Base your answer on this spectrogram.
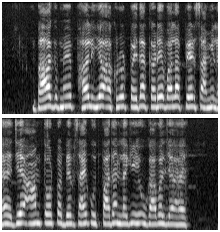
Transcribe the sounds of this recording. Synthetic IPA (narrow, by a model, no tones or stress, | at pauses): bʱaːɡmẽpʰəljaɐkʰɾoːɽpɛːɪd̪akəɾeʋaːlapeːɽʃaːmɪlɦɛd͡ʒeaːmt̪ɔːɾpəɾʋjəwsaːikʊt̪paːd̪ənləɡiʊɡaːʋəld͡ʒaːɦɛː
